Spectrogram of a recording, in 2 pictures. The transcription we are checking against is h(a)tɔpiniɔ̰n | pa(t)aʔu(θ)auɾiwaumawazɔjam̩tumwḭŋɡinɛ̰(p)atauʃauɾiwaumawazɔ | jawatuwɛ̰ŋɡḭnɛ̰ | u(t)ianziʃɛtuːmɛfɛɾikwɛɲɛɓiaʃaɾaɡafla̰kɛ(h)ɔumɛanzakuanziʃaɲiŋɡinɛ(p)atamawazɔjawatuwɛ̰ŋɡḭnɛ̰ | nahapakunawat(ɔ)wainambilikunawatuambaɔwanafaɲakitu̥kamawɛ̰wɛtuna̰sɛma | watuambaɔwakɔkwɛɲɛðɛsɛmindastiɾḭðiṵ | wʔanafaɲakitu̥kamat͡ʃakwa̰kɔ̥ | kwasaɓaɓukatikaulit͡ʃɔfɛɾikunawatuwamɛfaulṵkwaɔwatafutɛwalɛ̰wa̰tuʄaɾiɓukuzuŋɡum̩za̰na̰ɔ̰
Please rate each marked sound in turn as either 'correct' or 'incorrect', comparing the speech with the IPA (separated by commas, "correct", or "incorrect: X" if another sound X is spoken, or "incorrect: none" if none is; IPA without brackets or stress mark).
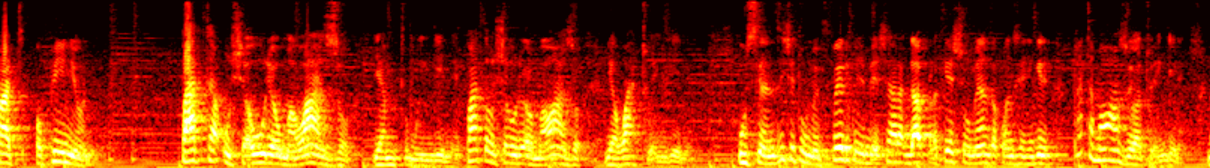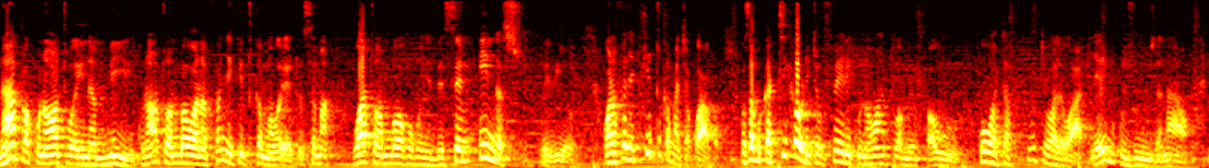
correct, correct, incorrect: ʃ, correct, incorrect: s, incorrect: ʃ, correct, incorrect: u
